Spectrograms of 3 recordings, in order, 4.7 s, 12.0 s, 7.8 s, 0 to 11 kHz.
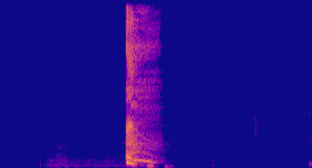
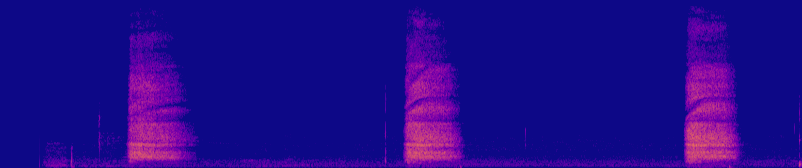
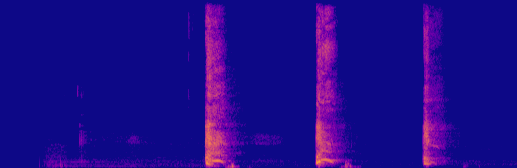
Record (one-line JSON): {"cough_length": "4.7 s", "cough_amplitude": 29186, "cough_signal_mean_std_ratio": 0.18, "exhalation_length": "12.0 s", "exhalation_amplitude": 5579, "exhalation_signal_mean_std_ratio": 0.36, "three_cough_length": "7.8 s", "three_cough_amplitude": 17923, "three_cough_signal_mean_std_ratio": 0.22, "survey_phase": "beta (2021-08-13 to 2022-03-07)", "age": "18-44", "gender": "Female", "wearing_mask": "No", "symptom_none": true, "smoker_status": "Current smoker (1 to 10 cigarettes per day)", "respiratory_condition_asthma": false, "respiratory_condition_other": false, "recruitment_source": "REACT", "submission_delay": "1 day", "covid_test_result": "Negative", "covid_test_method": "RT-qPCR"}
